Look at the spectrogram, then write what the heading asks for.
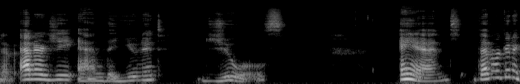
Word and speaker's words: joule: measured in joules and this is said joules it's spelled a little bit differently than the sparkly jewels that you might have in jewelry but it is said joules and it's the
